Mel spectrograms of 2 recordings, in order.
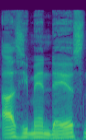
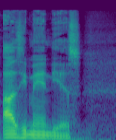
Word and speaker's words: Ozymandias: Ozymandias, I said that wrong. I always read that Ozymandias in the comics, but it's Ozymandias.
